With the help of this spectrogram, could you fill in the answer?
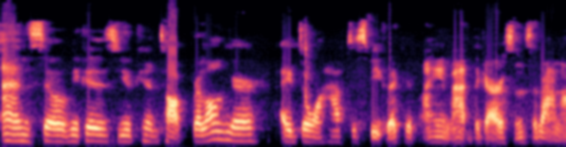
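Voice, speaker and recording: A woman with a Barbadian accent speaks in an animated tone, the sound dry and close with no echo. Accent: Barbadian (Bajan) English. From Barbados. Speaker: YouTuber, how-to and lifestyle vlogger. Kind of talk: casual vlog tutorial. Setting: sitting talking to a camera. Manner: chatty, animated.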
